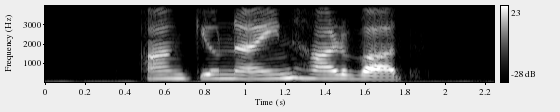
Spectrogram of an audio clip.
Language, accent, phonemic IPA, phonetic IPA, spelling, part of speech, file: Armenian, Eastern Armenian, /ɑnkjunɑˈjin hɑɾˈvɑt͡s/, [ɑŋkjunɑjín hɑɾvɑ́t͡s], անկյունային հարված, noun, Hy-անկյունային հարված.ogg
- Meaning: corner kick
